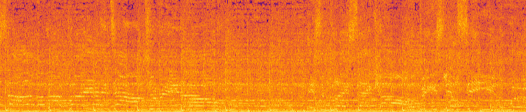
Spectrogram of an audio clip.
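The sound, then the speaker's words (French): Loud, dense punk rock with driving drums, distorted guitar and thudding bass, a singer shouting over the band at a fast, steady pace throughout. “Il y a de la guitare, il y a du drum, il y a de la bass, puis un chanteur qui crie.”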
